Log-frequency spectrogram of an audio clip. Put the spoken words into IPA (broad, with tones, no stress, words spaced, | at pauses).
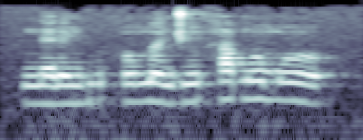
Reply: nɛ˨ɾɛ̃˧ɡ͡bu˨ hɔ̃˧mã˧d͡ʒũ˧ ha˦bɔ̃˦ bɔ̃˦˨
